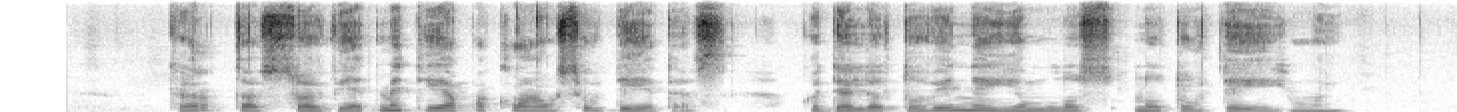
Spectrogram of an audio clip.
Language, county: Lithuanian, Panevėžys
